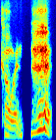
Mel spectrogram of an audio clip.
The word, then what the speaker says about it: Cohen: Cassidy Cohen, it's pronounced Cohen, with Jewish Voice for Peace, Baltimore chapter added,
